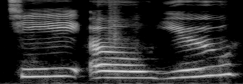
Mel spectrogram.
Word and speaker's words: tough: T-O-U-G-H. Remember? Remember tough sounds like a f, but it's not a f, it's a G-H.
